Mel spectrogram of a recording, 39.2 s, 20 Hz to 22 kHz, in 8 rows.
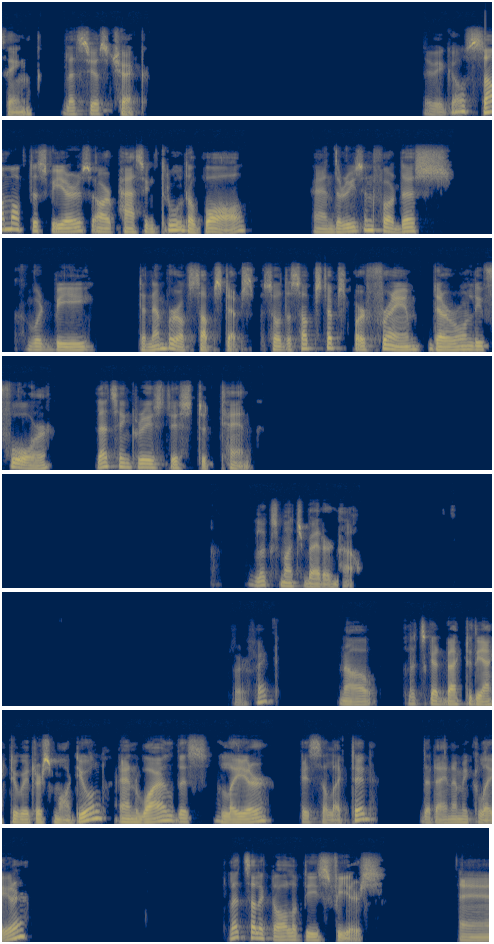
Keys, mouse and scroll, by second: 0.7 click, 4.8 space, 6.1-6.8 shift+middle drag, 7.9 click, 8.6-9.1 scroll up 1, 9.1-9.7 scroll up 1, 9.7 click, 11.0 click, 14.4-16.1 drag, 17.8 click, 18.3 space, 23.7 space, 24.7 click, 26.9 click, 27.7-28.2 scroll down 3, 28.5-28.8 shift+middle drag, 29.2 middle click, 34.6-35.4 drag.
